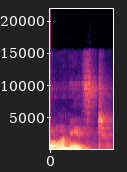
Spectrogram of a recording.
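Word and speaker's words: honest: আর ব্যতিক্রম আছে যদি বলা যায় যে অনেস্ট, অনেস্ট, এইচ এর উচ্চারণ মানে উচ্চারণটা করে দেখতে হয় কেমন হচ্ছে।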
